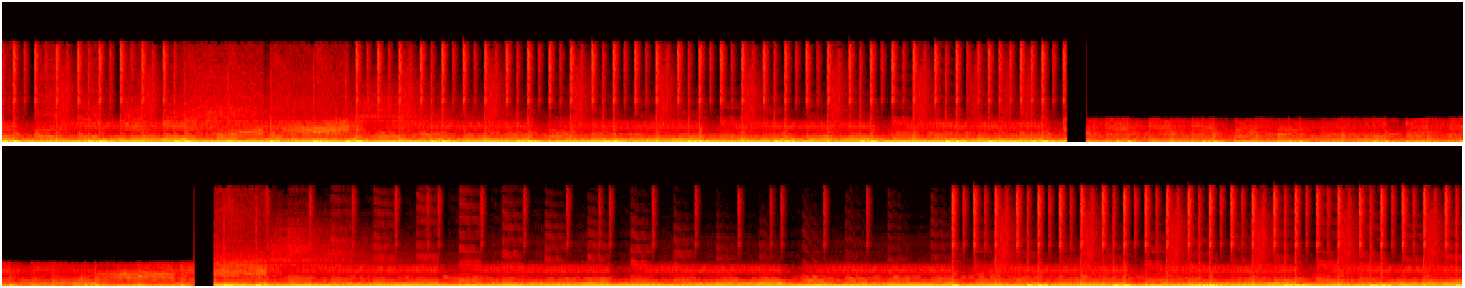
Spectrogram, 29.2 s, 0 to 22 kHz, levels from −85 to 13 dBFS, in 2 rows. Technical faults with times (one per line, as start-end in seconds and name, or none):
10.65-16.73 input switched to a poorer device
